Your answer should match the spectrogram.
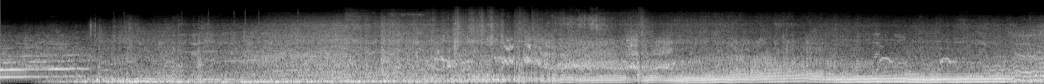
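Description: Mitsubishi Lancer Evolution rally car's turbocharged four-cylinder engine running at wavering revs as the car slides through a tight turn, with tyres skidding and scrabbling on the loose, dusty surface. In the first second, another car's rising engine note breaks off.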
